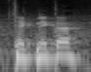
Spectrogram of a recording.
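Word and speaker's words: Tecnica: that last word Technica sure it's te c n i c a technika that's what I had say or t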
